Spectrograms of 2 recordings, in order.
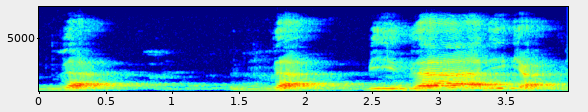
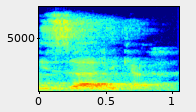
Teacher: Dha itu waktu bacanya ujung lidah keluar dikit dari gigi, di antara gigi. Dha, dha, bidzalika, jangan bizalika.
